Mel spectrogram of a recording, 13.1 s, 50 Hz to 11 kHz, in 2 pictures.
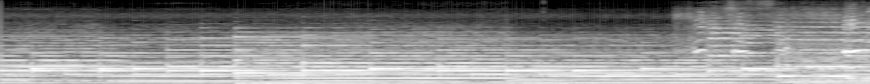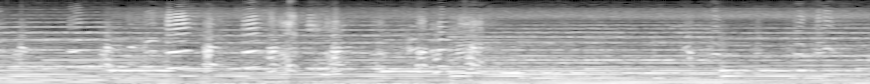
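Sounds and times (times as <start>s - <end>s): background music: 0.0s - 13.0s
geese honking: 5.1s - 13.0s.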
